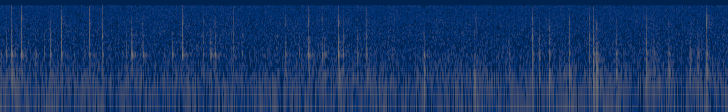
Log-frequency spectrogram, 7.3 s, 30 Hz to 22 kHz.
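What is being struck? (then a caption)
Plastic cosmetic tub lid. Long nails tap and scratch the lid face of a large round plastic tub of aloe soothing gel held upright. About 23 quiet, sharp, bright clicks land at an irregular pace, each dying away almost instantly over a faint steady hiss.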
